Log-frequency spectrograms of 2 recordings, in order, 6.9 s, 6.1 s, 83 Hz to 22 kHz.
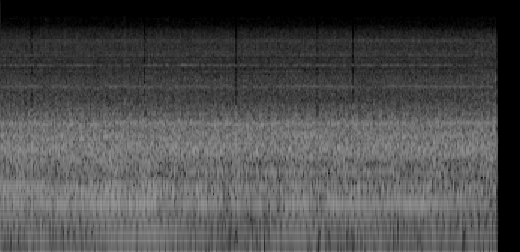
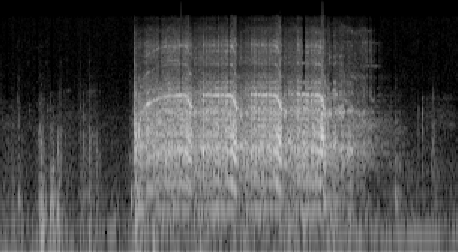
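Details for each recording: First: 2004 Honda Pilot with code 1399, compression 195–210 psi: steady idle with a faintly uneven, lumpy beat about three pulses a second; misfire, coils suspected, cause not confirmed. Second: 2004 Honda Pilot with misfire and code 1399, compression test cranking: steady starter whine with even compression pulses for about three seconds; compression sounds healthy and balanced.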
